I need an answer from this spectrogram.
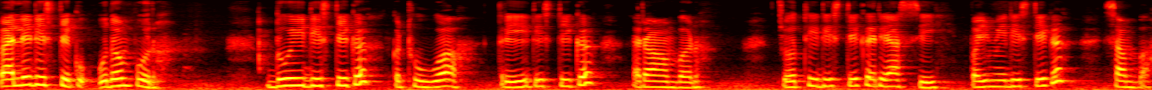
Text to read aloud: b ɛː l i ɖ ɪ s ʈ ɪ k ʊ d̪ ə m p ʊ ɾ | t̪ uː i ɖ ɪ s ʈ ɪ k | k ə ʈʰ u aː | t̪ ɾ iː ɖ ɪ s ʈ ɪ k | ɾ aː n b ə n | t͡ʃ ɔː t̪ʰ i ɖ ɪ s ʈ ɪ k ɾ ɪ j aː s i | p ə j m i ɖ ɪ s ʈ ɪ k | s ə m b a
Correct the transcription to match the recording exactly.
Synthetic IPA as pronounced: p ɛː l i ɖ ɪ s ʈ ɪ k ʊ d̪ ə m p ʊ ɾ | d̪ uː i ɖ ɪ s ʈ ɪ k | k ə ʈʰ u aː | t̪ ɾ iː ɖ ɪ s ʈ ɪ k | ɾ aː m b ə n | t͡ʃ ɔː t̪ʰ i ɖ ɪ s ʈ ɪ k ɾ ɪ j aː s i | p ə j m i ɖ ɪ s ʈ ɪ k | s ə m b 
